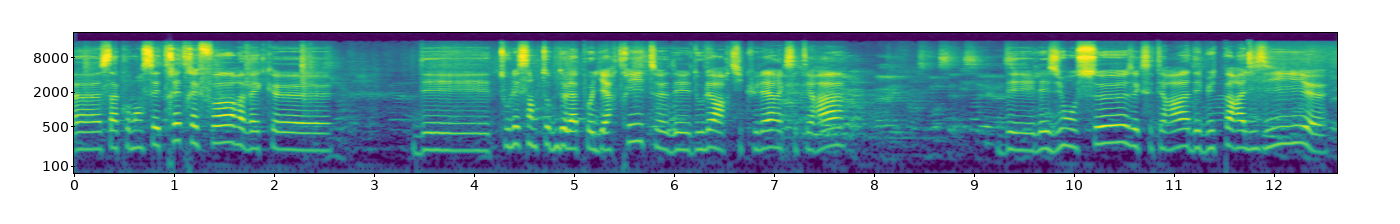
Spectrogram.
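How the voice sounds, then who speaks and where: Over noticeable background noise, a woman speaks at a medium pitch with fairly even intonation and long, frequent pauses. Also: fairly slow pace. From Aveyron, France. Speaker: retreat participant. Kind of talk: interview testimony.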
